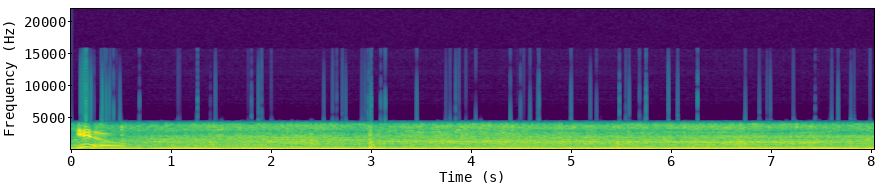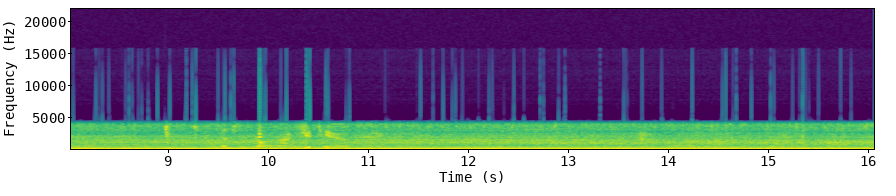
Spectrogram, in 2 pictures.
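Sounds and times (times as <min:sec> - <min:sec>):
truck engine idling: 0:00.0 - 0:16.0.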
